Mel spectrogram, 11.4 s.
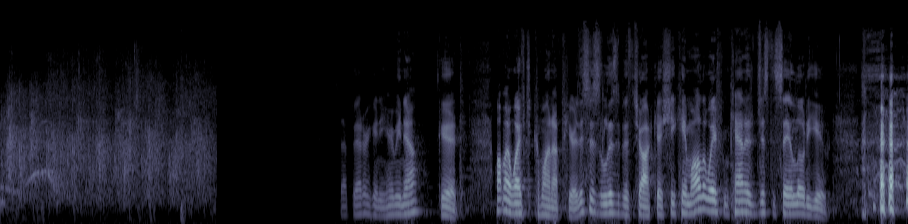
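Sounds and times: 
audience applause: 0.0 - 2.7
speech: 4.4 - 11.3
laughter: 10.8 - 11.3.

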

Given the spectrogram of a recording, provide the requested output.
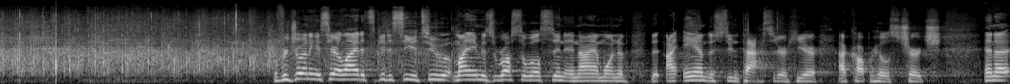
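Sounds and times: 
audience applause: 0.0 - 4.6
speech: 2.7 - 10.0.

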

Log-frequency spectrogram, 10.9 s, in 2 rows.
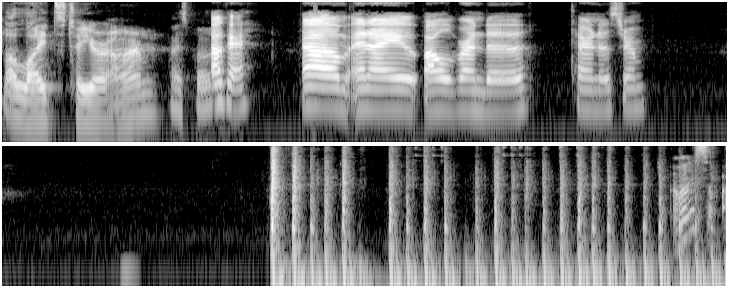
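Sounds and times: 
speech: 0.0 - 4.9
frantic knocking on a door: 7.4 - 10.8.

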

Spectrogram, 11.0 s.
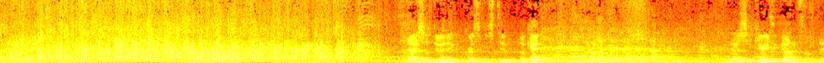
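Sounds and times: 
audience applause: 0.0 - 5.4
laughter: 2.0 - 4.2, 7.1 - 10.1
speech: 5.5 - 8.0, 9.7 - 10.9.

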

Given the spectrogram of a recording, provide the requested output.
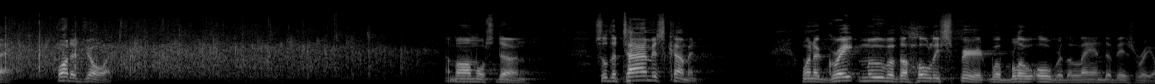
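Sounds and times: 
speech: 0.0 - 1.3, 4.5 - 5.4, 6.0 - 7.1, 8.0 - 11.5
audience clapping hands: 0.0 - 4.4.

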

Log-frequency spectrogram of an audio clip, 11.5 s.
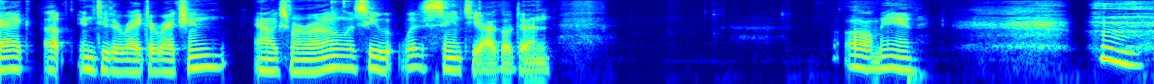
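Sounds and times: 
speech: 0.0 - 5.8, 8.4 - 9.3, 11.0 - 11.5
person yawning: 10.9 - 11.5.

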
